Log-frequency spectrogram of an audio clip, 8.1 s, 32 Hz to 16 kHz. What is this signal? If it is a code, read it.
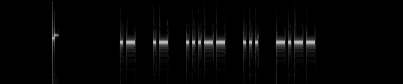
Morse code, heard as a keyed tone, about 20 wpm, spaced as for 14 wpm, 700 Hz. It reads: AA3SY
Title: 173 Lesson 28g - Number 9 - Call Signs 20wpm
